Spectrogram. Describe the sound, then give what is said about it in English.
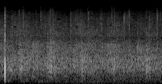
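A crowd applauds with dense, steady clapping that holds an even loudness throughout, a bright crackling wash with no voices over it. “Yeah, let's just give her a round of applause.”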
